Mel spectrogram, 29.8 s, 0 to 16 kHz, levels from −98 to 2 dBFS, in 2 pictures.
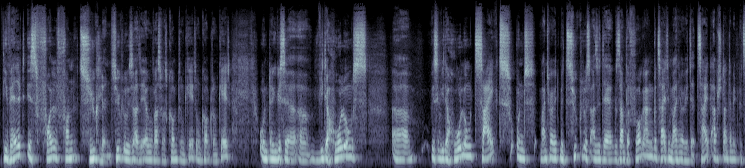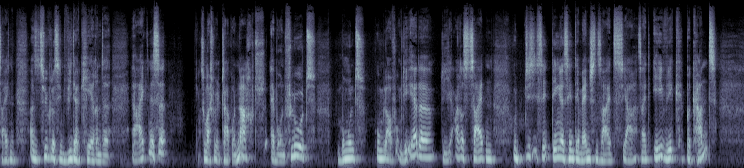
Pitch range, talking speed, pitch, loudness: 120-150 Hz, 145 wpm, 135 Hz, -26 LUFS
